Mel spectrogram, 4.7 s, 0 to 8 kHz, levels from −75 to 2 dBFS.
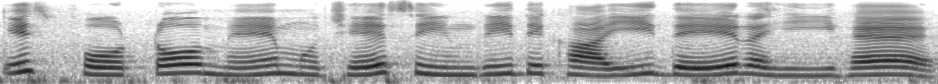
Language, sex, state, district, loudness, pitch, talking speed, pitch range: Hindi, female, Madhya Pradesh, Katni, -15 LUFS, 240 Hz, 130 wpm, 225-265 Hz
